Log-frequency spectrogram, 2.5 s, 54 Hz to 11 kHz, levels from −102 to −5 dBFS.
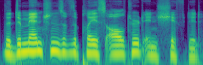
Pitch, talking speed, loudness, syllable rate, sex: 135 Hz, 190 wpm, -19 LUFS, 5.8 syllables/s, male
